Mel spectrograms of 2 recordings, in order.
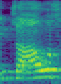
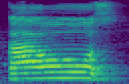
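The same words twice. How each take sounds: First: चाओस with a "ch" sound as in chair; wrong pronunciation. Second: काओस opening on k, very slowly stretched; long drawn-out "kaa-os", h silent; correct pronunciation. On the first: Teacher showing how not to say चाओस, ch sounded. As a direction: mistaken "chaos" opening on च. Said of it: "चाओस नहीं है". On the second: Teacher answering how it is said, काओस with k sound. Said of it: "तो कैसे बोलेगा?". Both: Shown as a demonstration.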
